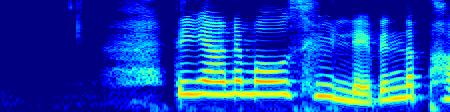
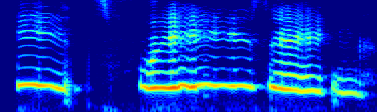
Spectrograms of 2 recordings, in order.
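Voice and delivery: much higher, slow shivering rabbit; much slower than usual. Acted. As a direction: stretch out the cold words like a frozen rabbit. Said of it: "said one rabbit".

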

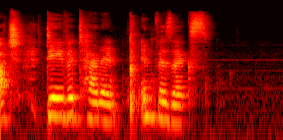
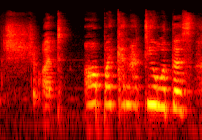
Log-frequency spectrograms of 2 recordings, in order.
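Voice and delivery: exasperated; 7 semitones higher than usual. Retold or imitated. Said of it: "I'm like".

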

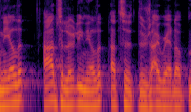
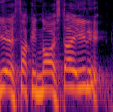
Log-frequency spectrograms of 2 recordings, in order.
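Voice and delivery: put-on high-pitched matey English accent; chirpy fake English voice; 11 semitones higher than usual. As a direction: put on an English lad's small talk. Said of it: "convince my dad I was English".

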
